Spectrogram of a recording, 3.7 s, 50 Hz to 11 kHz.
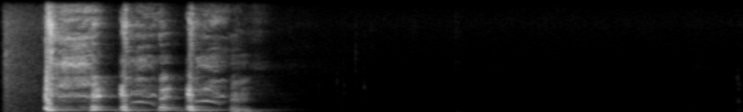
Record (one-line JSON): {"cough_length": "3.7 s", "cough_amplitude": 26028, "cough_signal_mean_std_ratio": 0.29, "survey_phase": "beta (2021-08-13 to 2022-03-07)", "age": "65+", "gender": "Male", "wearing_mask": "No", "symptom_none": true, "smoker_status": "Never smoked", "respiratory_condition_asthma": true, "respiratory_condition_other": false, "recruitment_source": "REACT", "submission_delay": "2 days", "covid_test_result": "Negative", "covid_test_method": "RT-qPCR"}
